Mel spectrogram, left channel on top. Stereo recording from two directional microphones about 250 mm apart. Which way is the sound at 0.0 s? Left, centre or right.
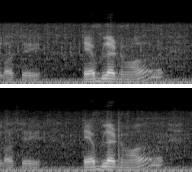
Centre.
